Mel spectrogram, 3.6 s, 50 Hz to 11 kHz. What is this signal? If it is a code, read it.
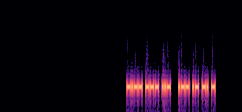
Morse code, heard as a keyed tone, about 65 wpm, 700 Hz. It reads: YOU WANT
